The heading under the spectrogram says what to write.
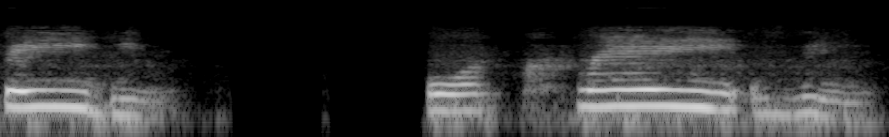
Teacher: when it's at the end of a multi-syllabic word it sounds like a long e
